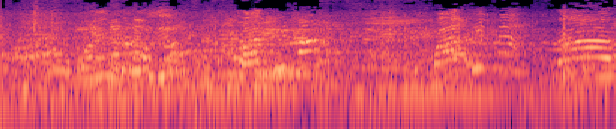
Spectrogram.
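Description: Many voices of adults and children talking over one another, with high children's voices among them.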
